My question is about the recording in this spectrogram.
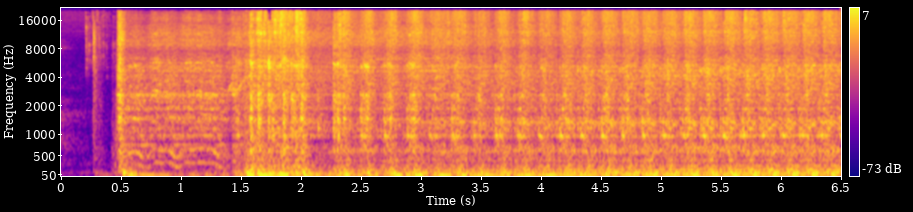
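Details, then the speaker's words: Ford 7.3L Powerstroke diesel (lift pump, no electric pump), new fuel tank and filter, reprimed after sitting days with empty fuel bowl, weak batteries; short crank catches into lumpy, uneven clatter as air bleeds out of fuel system; starts after repriming. "Let it breathe all the air out of the system."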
